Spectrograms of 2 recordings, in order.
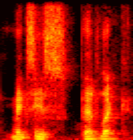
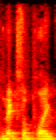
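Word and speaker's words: Mxyzptlk: That story ends with Superman willingly killing Mixius Pitlick. Sorry. I started with Super Friends. I apologize to everybody. He was Mixelplick for a decade before I heard it pronounced the other way.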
